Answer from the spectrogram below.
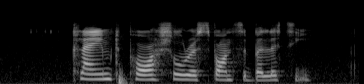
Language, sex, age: English, female, 19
